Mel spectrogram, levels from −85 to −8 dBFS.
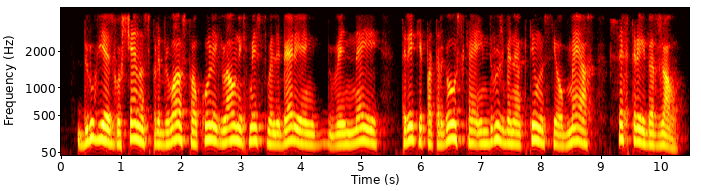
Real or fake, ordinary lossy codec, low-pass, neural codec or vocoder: fake; MP3, 32 kbps; 3.6 kHz; codec, 44.1 kHz, 7.8 kbps, DAC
